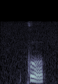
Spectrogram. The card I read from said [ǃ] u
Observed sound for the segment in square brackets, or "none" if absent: k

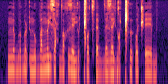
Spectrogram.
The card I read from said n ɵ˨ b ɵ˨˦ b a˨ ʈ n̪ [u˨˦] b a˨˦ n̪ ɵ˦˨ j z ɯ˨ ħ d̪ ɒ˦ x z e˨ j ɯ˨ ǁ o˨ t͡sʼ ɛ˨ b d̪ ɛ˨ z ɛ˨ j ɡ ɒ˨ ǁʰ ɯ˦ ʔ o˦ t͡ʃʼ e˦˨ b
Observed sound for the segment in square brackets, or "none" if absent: u˨˦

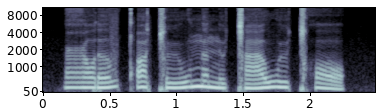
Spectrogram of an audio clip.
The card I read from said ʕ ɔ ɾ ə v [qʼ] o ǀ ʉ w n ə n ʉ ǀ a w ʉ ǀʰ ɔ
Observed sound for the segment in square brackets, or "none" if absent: qʼ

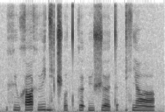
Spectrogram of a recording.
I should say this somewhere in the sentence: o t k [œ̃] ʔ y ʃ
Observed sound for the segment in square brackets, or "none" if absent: œ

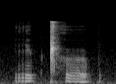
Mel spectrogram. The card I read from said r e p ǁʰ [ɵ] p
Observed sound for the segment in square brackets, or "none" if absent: ɵ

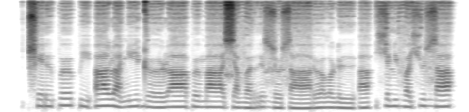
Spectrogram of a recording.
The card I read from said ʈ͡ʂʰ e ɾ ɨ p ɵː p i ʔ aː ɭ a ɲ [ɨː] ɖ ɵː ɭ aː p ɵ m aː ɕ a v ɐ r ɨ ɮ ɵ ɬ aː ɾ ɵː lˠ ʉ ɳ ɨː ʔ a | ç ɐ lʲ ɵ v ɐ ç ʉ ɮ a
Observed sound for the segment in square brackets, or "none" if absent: iː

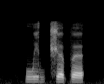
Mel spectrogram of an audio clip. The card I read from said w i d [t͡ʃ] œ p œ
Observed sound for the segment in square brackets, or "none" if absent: t͡ʃ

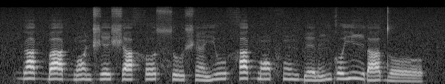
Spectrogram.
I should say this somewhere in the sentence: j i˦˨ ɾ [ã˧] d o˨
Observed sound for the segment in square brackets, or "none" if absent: a˧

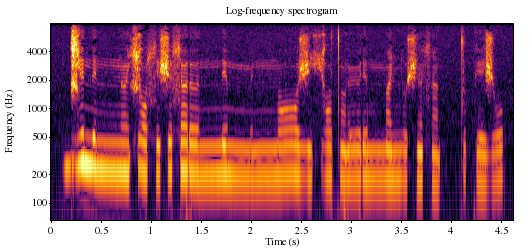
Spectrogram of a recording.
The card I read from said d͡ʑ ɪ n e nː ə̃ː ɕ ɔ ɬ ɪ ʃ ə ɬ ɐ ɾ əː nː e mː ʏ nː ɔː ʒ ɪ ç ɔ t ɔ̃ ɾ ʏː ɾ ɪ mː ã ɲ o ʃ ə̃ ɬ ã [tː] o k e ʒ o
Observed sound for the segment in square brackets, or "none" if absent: tː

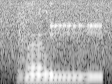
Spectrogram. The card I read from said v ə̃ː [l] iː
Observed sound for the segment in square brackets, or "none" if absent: l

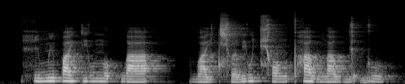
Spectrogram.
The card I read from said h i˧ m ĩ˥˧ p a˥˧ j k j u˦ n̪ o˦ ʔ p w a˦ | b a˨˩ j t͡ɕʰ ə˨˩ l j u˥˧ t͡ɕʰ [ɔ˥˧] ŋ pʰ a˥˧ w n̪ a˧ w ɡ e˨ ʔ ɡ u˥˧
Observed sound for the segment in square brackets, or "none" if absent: ɔ˧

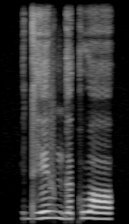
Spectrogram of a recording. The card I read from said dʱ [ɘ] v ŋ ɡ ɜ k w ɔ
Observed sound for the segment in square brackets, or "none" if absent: e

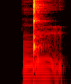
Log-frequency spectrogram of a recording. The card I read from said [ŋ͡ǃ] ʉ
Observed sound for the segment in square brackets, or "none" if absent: ŋ͡ǃ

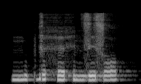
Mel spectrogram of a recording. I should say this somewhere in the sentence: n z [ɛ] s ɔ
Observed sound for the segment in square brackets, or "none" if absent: e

